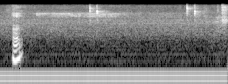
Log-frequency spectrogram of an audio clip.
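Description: Steady low electrical hum and faint hiss under a pause in the narration, broken just after the start by one brief voiced sound, a short 'uh'-like noise from a man's voice.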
